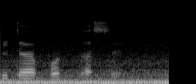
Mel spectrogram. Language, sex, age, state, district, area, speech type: Assamese, male, 18-30, Assam, Goalpara, rural, spontaneous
